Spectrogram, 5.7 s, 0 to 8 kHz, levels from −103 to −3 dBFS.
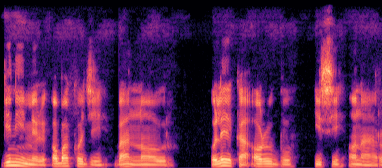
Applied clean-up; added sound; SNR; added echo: none; none; none; none.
